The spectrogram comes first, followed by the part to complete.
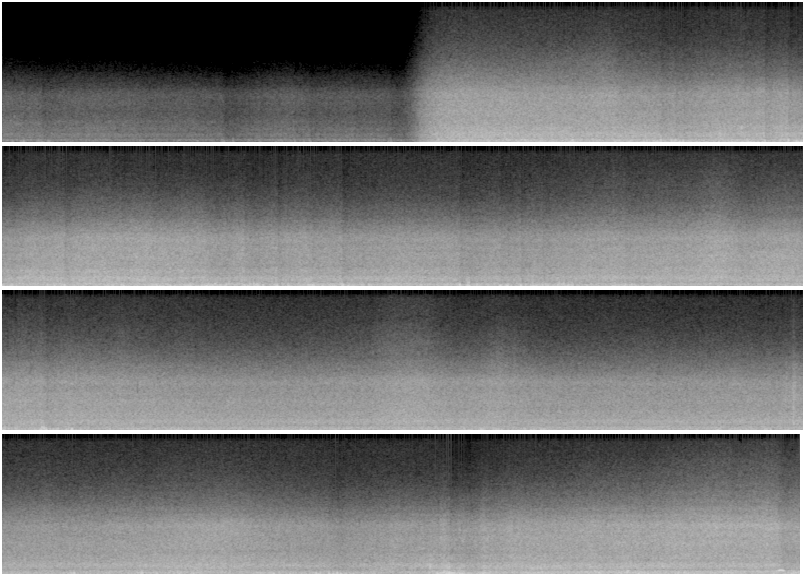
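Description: Heavy storm waves breaking against a harbour breakwater: a loud, continuous rush of surf and spray, with wind buffeting the microphone. For the first four seconds it is quieter surf washing over a rocky shore, before the sound jumps abruptly to the loud harbour surf.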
